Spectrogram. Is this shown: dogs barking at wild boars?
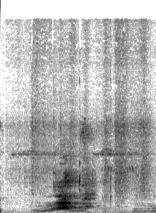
yes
